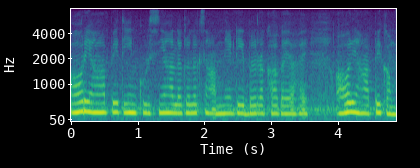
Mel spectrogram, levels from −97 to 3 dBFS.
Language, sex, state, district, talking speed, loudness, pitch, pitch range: Hindi, female, Maharashtra, Gondia, 195 wpm, -13 LUFS, 225 Hz, 210-240 Hz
